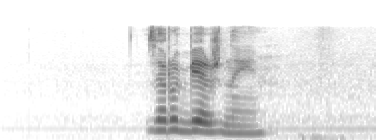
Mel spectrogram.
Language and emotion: Russian, neutral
